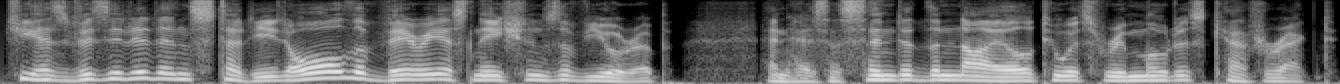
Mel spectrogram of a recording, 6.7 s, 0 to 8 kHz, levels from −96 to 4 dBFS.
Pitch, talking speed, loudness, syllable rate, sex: 150 Hz, 180 wpm, -15 LUFS, 5.3 syllables/s, male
